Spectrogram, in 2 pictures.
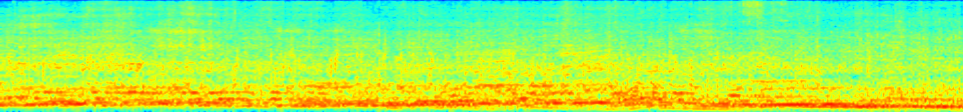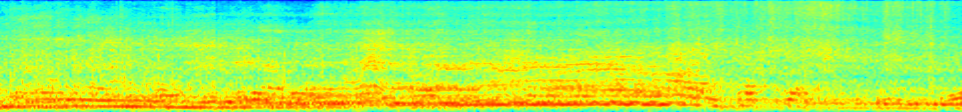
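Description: Tyres skid and spray gravel on a loose track.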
